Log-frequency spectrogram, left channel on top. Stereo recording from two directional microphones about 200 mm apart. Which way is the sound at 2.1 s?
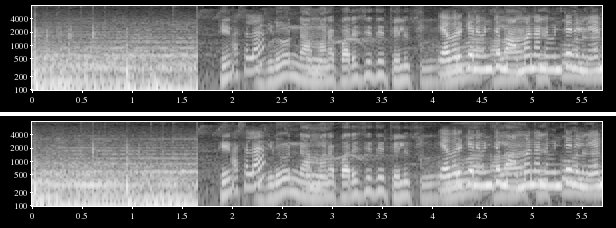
40° right (ahead or behind).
